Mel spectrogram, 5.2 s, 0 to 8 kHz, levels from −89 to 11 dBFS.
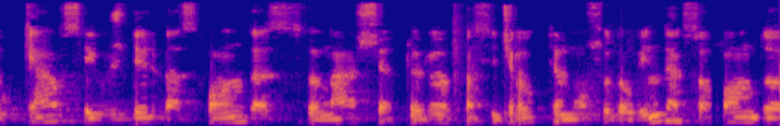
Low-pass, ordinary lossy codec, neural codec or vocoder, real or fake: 7.2 kHz; MP3, 48 kbps; none; real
